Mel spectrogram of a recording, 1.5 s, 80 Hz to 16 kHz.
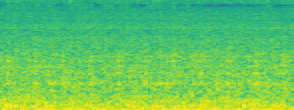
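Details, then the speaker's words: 1996 Toyota RAV4 petrol engine idling after injector checks: steady, even low rumble with no knocks or misses; runs pretty good and smooth, sounds healthy. "It runs pretty good though. That's pretty smooth."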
